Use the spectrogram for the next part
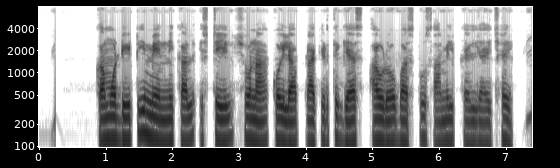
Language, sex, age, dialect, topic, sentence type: Magahi, male, 18-24, Western, banking, statement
